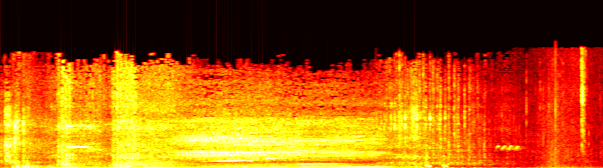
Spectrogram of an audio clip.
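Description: Motorcycle engine accelerating, its pitch climbing steadily for about three seconds before fading away.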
